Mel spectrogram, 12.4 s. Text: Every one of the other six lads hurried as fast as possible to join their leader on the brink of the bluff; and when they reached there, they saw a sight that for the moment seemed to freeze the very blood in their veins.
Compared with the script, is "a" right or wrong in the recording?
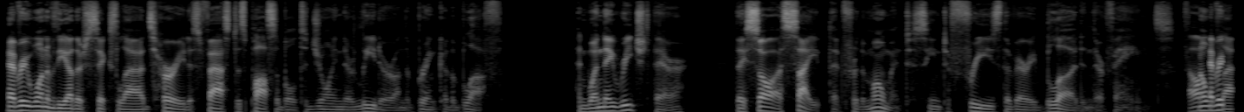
right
